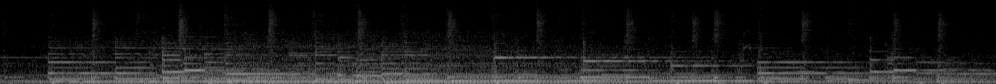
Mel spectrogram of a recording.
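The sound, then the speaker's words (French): A boat's engine drones steadily and loudly as it heads out to sea at first light, the sun still low and the water flat and calm. It is a continuous low rumble with tonal hum and occasional knocks, with no voices. “C'est parti, on prend la mer et là c'est magnifique, le soleil est encore bas l'eau est, plate, une mer d'huile, donc on se dit que on a peut-être une petite chance de faire des bons enregistrements.”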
